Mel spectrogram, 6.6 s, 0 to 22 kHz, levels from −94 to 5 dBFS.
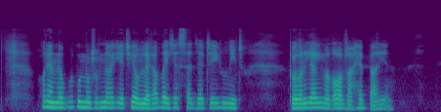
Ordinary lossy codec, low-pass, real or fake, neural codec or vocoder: none; none; fake; codec, 16 kHz, 0.5 kbps, FunCodec, trained on LibriTTS, 25 frames a second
